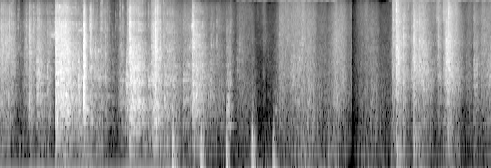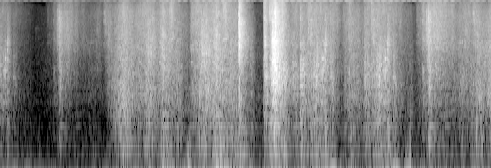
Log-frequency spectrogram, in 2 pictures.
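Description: Irregular rustling and scuffing with a few soft knocks near the start, the sound of papers being handled and gathered off a carpeted floor.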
